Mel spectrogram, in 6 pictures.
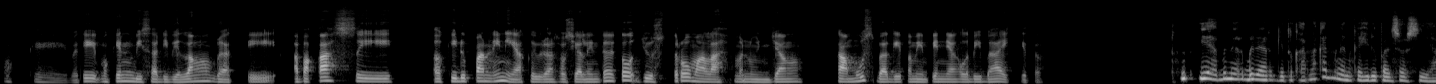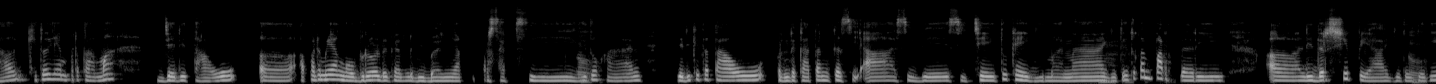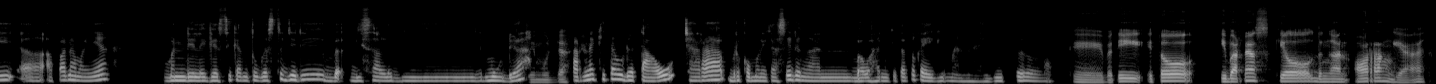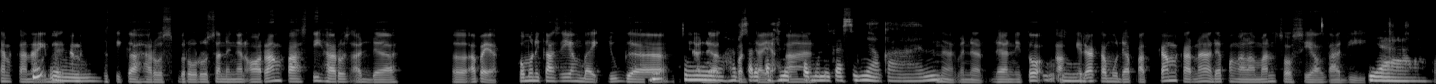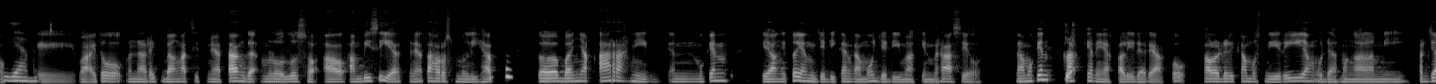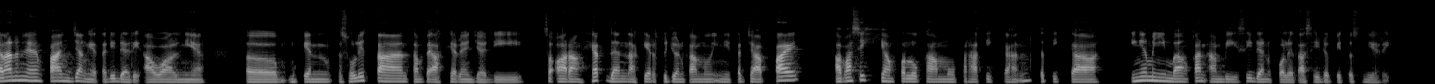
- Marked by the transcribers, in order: other background noise; "kita" said as "kito"; in English: "part"; in English: "leadership"; in English: "skill"; in English: "head"
- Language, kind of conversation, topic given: Indonesian, podcast, Bagaimana kita menyeimbangkan ambisi dan kualitas hidup saat mengejar kesuksesan?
